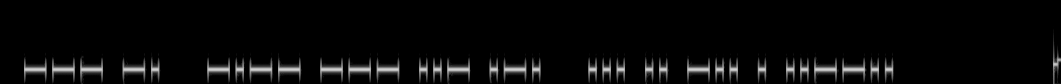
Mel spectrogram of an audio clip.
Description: Morse code, heard as a keyed tone, about 17 wpm, 700 Hz. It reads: ON YOUR SIDE?
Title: Sentences from Top 1000 Words - Review Part 3 - 17wpm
